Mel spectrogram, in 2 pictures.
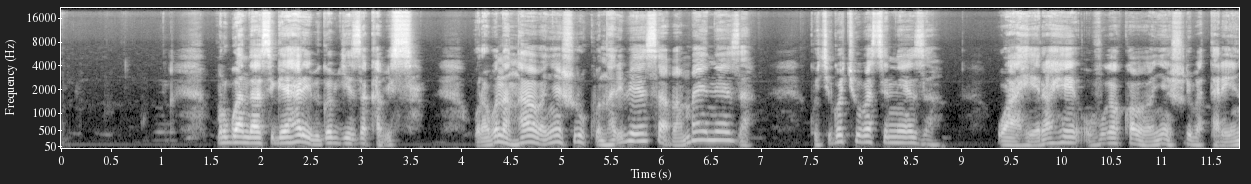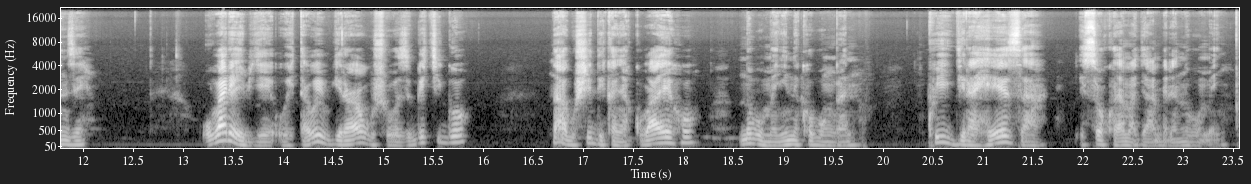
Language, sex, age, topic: Kinyarwanda, male, 25-35, education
